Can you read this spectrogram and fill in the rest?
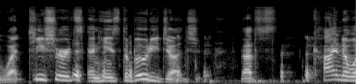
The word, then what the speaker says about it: Buttigieg: I think it's Pete Buttigieg. And it sounds like a joke, but I'm pretty sure that's actually how it's pronounced. – Buttigieg.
